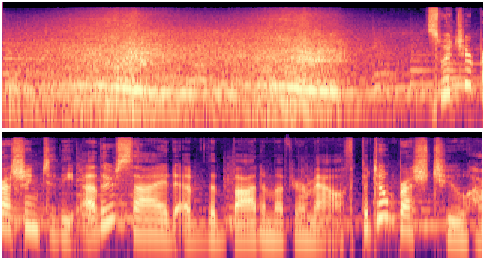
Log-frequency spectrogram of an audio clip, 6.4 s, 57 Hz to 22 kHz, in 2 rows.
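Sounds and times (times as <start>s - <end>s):
NASCAR race cars speeding by on a track: 0.0s - 4.3s
speech: 2.9s - 6.4s.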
